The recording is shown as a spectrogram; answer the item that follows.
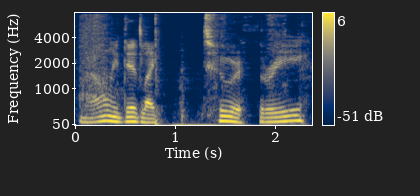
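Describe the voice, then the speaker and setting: A man's voice: medium pitch, fairly even intonation, normal speed, background noise. A man hosting a console repair stream, chatting casually and muttering to himself while he works, with casual swearing. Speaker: repair channel host.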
